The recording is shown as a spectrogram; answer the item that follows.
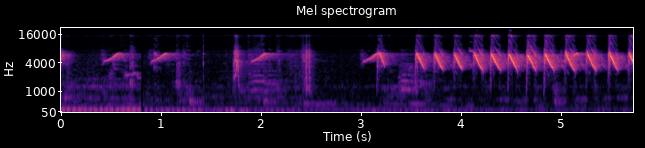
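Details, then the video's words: Brown-throated sunbird recorded in the wild for luring and tutoring birds: a few high upslurred whistles and scattered notes, then a rapid steady run of thin, sharp descending chips, about three per second. "kolibri kelapa | manggar | wiceh | pancingan korlap dengan suara asli alam liar gacor"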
